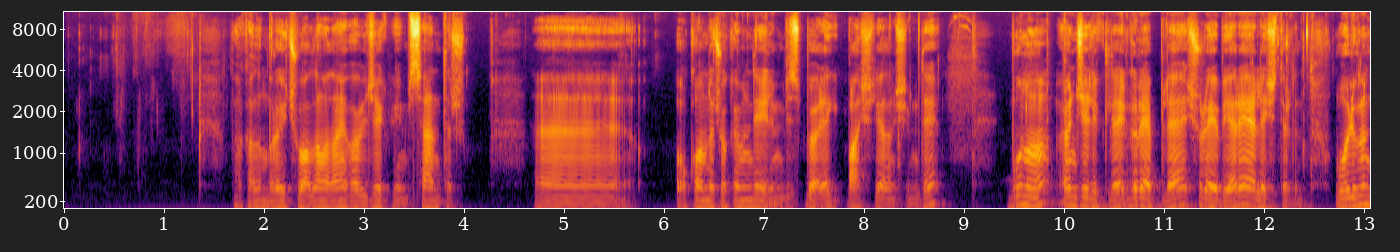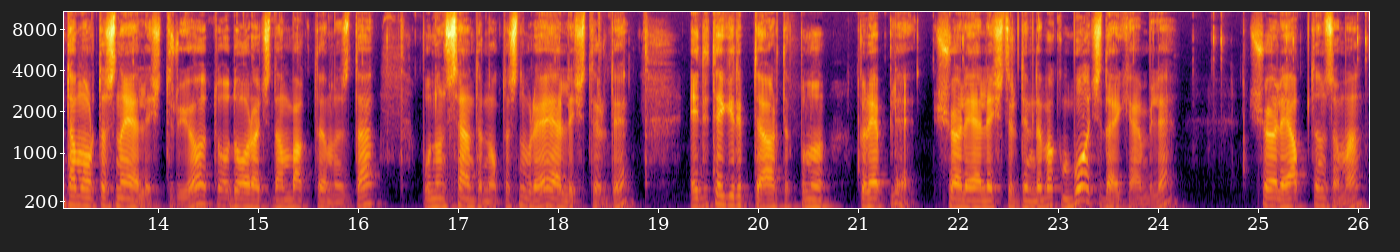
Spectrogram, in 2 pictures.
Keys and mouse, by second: 8.6 Tab, 11.3 g, 12.8-15.3 middle drag, 15.7-16.6 middle drag, 19.7 Tab, 21.2 g, 22.9 middle click, 24.9 click, 25.1 g.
